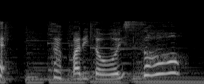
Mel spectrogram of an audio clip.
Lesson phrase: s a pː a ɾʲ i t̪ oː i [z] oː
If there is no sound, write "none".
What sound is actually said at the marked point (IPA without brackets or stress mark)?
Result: s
